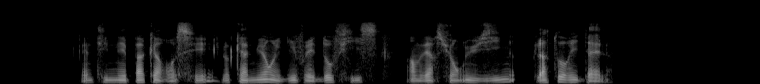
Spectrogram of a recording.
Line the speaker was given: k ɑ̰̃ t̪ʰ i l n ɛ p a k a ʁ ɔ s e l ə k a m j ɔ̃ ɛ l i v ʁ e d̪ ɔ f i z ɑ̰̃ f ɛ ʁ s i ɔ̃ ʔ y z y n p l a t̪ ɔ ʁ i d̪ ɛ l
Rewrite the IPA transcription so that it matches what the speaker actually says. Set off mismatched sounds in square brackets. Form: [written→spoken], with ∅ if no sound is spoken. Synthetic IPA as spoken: k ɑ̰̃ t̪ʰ i l n ɛ p a k a ʁ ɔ s e l ə k a m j ɔ̃ ɛ l i v ʁ e d̪ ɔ f i [z→s] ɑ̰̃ [f→v] ɛ ʁ s [i→j] ɔ̃ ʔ y z [y→i] n p l a t̪ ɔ ʁ i d̪ ɛ l

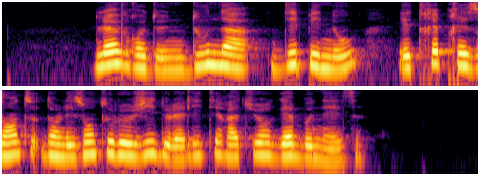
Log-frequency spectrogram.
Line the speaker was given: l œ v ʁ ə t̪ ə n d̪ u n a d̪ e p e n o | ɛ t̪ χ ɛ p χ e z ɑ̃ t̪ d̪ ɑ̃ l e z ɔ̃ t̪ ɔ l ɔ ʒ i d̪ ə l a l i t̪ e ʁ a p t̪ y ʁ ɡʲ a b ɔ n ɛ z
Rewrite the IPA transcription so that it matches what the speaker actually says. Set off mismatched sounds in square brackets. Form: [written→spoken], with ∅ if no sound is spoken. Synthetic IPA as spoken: l œ v ʁ ə [t̪→d̪] ə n d̪ u n a d̪ e p e n o | ɛ t̪ χ ɛ p χ e z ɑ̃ t̪ d̪ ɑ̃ l e z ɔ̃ t̪ ɔ l ɔ ʒ i d̪ ə l a l i t̪ e ʁ a [p→∅] t̪ y ʁ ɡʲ a b ɔ n ɛ z

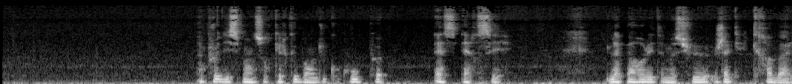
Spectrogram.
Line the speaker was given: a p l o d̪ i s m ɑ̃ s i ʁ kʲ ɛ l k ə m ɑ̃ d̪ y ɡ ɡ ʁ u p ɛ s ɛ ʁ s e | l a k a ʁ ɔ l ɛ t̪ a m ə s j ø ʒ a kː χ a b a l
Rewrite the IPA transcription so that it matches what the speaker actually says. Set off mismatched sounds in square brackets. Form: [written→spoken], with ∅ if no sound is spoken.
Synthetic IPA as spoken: a p l o d̪ i s m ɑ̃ s [i→y] ʁ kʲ ɛ l k ə [m→b] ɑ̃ d̪ y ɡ ɡ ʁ u p ɛ s ɛ ʁ s e | l a [k→p] a ʁ ɔ l ɛ t̪ a m ə s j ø ʒ a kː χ a b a l

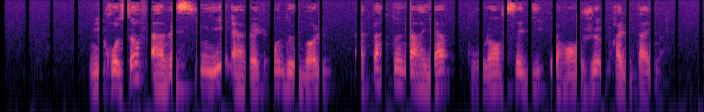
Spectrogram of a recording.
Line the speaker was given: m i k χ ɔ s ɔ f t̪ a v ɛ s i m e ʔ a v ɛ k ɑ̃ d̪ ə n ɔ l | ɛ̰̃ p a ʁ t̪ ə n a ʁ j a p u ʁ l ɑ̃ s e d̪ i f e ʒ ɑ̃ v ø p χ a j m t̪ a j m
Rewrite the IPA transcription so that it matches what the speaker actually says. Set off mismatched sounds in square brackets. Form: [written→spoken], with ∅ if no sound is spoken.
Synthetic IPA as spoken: m i k χ ɔ s ɔ f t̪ a v ɛ s i [m→ɲ] e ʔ a v ɛ k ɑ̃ d̪ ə [n→m] ɔ l | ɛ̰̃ p a ʁ t̪ ə n a ʁ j a p u ʁ l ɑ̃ s e d̪ i f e [ʒ→ʁ] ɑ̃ [v→ʒ] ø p χ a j m t̪ a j m

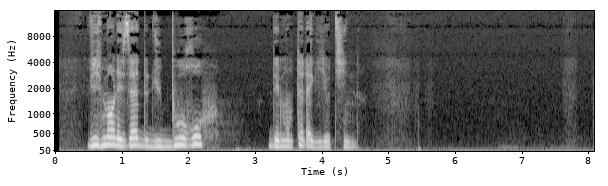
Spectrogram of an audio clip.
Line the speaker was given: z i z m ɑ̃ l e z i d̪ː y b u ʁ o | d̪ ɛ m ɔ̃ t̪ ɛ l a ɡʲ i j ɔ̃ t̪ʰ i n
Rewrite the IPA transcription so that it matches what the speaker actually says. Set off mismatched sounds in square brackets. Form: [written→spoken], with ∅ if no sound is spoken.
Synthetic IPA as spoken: [z→v] i [z→v] m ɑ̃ l e z [i→ɛ] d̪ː y b u ʁ o | d̪ [ɛ→e] m ɔ̃ t̪ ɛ l a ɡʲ i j [ɔ̃→ɔ] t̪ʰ i n

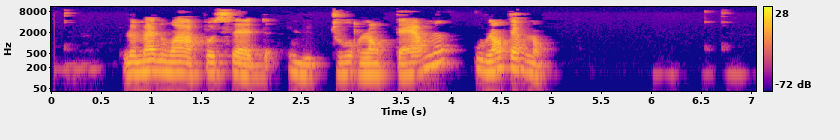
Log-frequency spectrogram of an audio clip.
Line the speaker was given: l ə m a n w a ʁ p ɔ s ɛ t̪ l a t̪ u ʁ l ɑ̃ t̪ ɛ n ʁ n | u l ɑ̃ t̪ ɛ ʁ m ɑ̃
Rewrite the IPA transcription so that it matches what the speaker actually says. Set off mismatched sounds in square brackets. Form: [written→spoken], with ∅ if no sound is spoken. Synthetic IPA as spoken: l ə m a n w a ʁ p ɔ s ɛ [t̪→d̪] l [a→ə] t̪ u ʁ l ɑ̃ t̪ ɛ [n→∅] ʁ n | u l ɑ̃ t̪ ɛ ʁ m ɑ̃

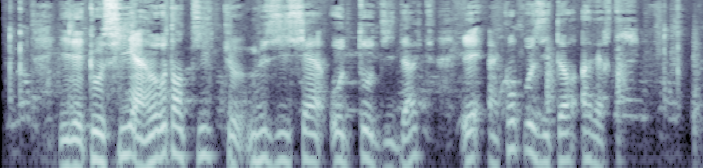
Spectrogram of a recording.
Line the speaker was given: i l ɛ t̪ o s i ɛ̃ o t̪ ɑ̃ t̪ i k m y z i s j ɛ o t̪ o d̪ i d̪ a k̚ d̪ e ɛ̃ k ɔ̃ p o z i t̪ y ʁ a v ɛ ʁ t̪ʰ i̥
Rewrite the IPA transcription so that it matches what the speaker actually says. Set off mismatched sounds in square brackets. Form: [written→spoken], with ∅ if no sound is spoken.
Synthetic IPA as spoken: i l ɛ t̪ o s i ɛ̃ o t̪ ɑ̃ t̪ i k m y z i s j [ɛ→ɛ̃] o t̪ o d̪ i d̪ a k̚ [d̪→t̪] e ɛ̃ k ɔ̃ p o z i t̪ [y→œ] ʁ a v ɛ ʁ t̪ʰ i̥

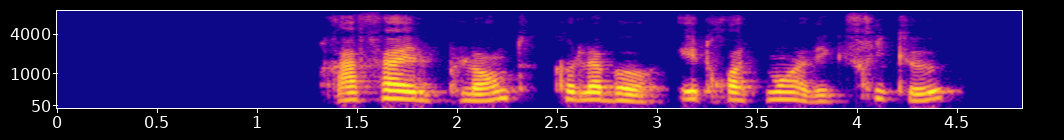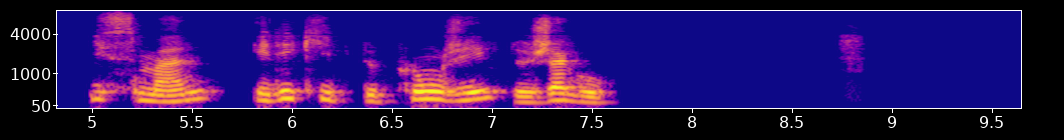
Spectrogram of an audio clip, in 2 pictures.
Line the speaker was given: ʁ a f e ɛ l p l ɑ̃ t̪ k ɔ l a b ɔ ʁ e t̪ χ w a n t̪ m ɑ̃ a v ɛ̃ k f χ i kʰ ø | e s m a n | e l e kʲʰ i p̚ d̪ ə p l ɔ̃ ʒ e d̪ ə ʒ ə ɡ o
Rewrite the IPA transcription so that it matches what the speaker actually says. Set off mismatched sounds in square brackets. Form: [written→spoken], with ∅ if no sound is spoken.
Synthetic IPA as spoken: ʁ a f [e→a] ɛ l p l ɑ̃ t̪ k ɔ l a b ɔ ʁ e t̪ χ w a [n→∅] t̪ m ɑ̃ a v [ɛ̃→ɛ] k f χ i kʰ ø | [e→i] s m a n | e l e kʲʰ i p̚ d̪ ə p l ɔ̃ ʒ e d̪ ə ʒ [ə→a] ɡ o

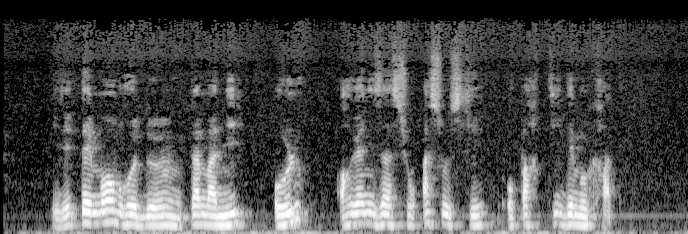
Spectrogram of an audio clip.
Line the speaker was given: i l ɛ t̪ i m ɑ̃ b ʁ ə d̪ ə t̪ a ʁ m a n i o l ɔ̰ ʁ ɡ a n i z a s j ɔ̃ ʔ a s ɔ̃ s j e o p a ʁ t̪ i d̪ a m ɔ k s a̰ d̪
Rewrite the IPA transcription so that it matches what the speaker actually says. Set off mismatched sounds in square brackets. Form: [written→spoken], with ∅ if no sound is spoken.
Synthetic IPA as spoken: i l [ɛ→e] t̪ [i→ɛ] m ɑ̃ b ʁ ə d̪ ə t̪ a [ʁ→∅] m a n i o l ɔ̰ ʁ ɡ a n i z a s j ɔ̃ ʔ a s [ɔ̃→ɔ] s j e o p a ʁ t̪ i d̪ [a→e] m ɔ k [s→χ] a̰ [d̪→t̪]

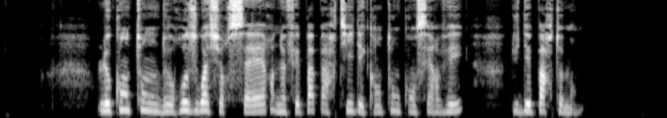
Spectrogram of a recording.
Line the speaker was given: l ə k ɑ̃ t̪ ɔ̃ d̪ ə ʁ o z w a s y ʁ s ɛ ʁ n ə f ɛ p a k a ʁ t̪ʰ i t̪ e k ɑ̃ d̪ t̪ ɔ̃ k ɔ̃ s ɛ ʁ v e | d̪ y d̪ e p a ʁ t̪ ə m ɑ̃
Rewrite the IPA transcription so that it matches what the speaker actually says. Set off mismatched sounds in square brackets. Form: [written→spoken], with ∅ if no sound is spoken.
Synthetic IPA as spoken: l ə k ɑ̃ t̪ ɔ̃ d̪ ə ʁ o z w a s y ʁ s ɛ ʁ n ə f ɛ p a [k→p] a ʁ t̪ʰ i [t̪→d̪] e k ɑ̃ [d̪→∅] t̪ ɔ̃ k ɔ̃ s ɛ ʁ v e | d̪ y d̪ e p a ʁ t̪ ə m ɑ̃

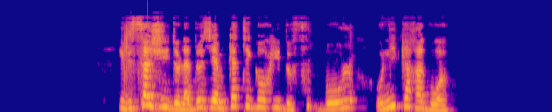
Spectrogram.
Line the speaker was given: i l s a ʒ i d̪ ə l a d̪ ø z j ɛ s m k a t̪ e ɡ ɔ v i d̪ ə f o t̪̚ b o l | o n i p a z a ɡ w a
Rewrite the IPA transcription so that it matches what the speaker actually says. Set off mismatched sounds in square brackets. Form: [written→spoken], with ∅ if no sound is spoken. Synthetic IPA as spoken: i l s a ʒ i d̪ ə l a d̪ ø z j ɛ [s→∅] m k a t̪ e ɡ ɔ [v→ʁ] i d̪ ə f [o→u] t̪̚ b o l | o n i [p→k] a [z→ʁ] a ɡ w a

